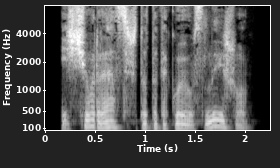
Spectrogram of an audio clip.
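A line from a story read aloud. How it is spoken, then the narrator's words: Calm, unthreatening voice. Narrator (Russian): спокойно, без угрозы в голосе сказал я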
